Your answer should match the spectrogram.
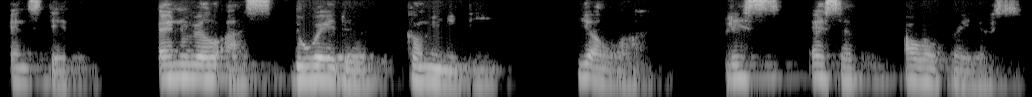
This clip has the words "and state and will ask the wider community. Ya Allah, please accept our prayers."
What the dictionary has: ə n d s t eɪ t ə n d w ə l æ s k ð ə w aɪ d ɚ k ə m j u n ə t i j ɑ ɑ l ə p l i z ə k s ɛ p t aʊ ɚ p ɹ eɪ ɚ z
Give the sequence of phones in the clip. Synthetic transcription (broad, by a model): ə n s t eɪ t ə n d w ə l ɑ s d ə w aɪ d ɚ k ə m j u n ə t i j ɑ ɑ l ə p l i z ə s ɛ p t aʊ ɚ p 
